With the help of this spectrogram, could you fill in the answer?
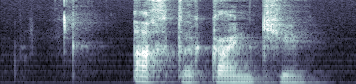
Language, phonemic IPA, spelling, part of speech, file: Dutch, /ˈɑxtərkɑncə/, achterkantje, noun, Nl-achterkantje.ogg
- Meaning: diminutive of achterkant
